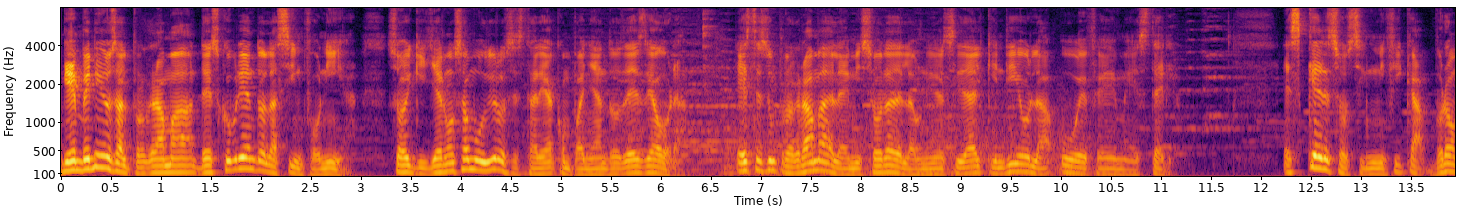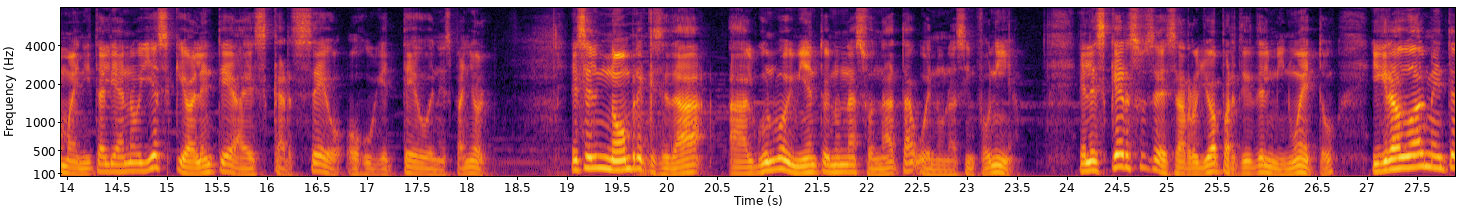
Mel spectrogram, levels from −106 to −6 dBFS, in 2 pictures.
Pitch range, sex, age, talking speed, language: 100-145 Hz, male, 50-69, 150 wpm, Spanish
